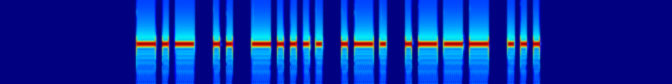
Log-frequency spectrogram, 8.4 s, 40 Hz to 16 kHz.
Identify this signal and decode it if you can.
Morse code, heard as a keyed tone, about 15 wpm, 700 Hz. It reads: KI6RJS
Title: USA Call Signs - 6 Characters - Repeated 2x - 15wpm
